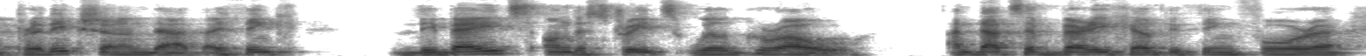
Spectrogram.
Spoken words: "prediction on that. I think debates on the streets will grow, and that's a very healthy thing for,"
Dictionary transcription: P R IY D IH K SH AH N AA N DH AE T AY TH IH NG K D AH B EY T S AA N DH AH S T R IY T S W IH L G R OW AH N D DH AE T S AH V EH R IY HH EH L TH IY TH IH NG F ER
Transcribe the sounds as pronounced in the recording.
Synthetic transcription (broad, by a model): P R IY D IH K SH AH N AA N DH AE T AY TH IH NG K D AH B EY T S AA N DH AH S T R IY T S W IH L G R OW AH N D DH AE T S AH V EH R IY HH EH L TH IY TH IH NG F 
